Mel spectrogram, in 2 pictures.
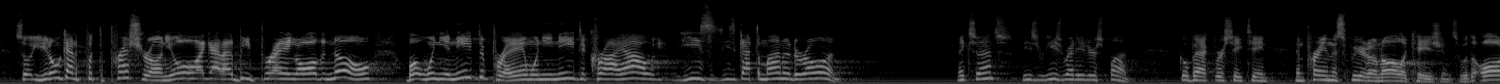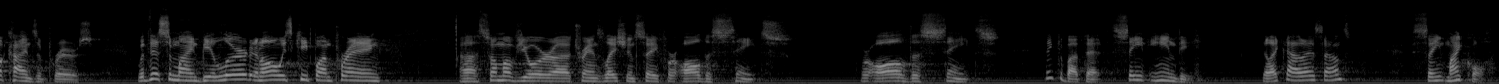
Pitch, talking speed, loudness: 185 Hz, 200 wpm, -36 LUFS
